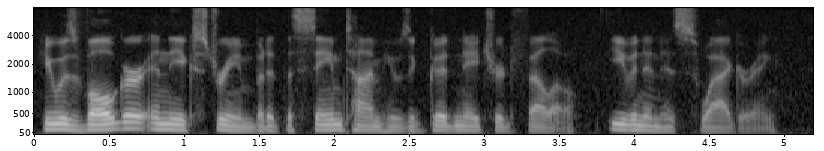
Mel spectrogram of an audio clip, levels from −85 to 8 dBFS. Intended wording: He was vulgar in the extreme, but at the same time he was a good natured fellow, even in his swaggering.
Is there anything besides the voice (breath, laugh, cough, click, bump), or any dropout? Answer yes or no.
no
